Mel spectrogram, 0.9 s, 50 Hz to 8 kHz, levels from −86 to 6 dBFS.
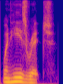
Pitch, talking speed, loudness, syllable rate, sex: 125 Hz, 255 wpm, -14 LUFS, 5.3 syllables/s, male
